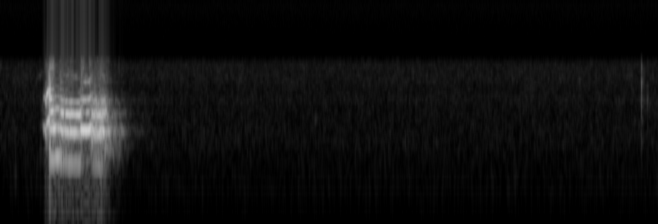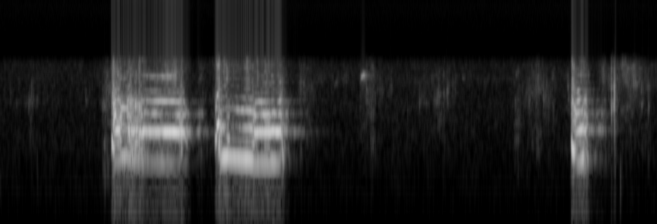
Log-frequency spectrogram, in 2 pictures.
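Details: Redbone Coonhound treeing a raccoon up a palm tree, giving four long, loud, drawn-out baying howls with rich harmonics, two close together mid-recording, separated by long silences.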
